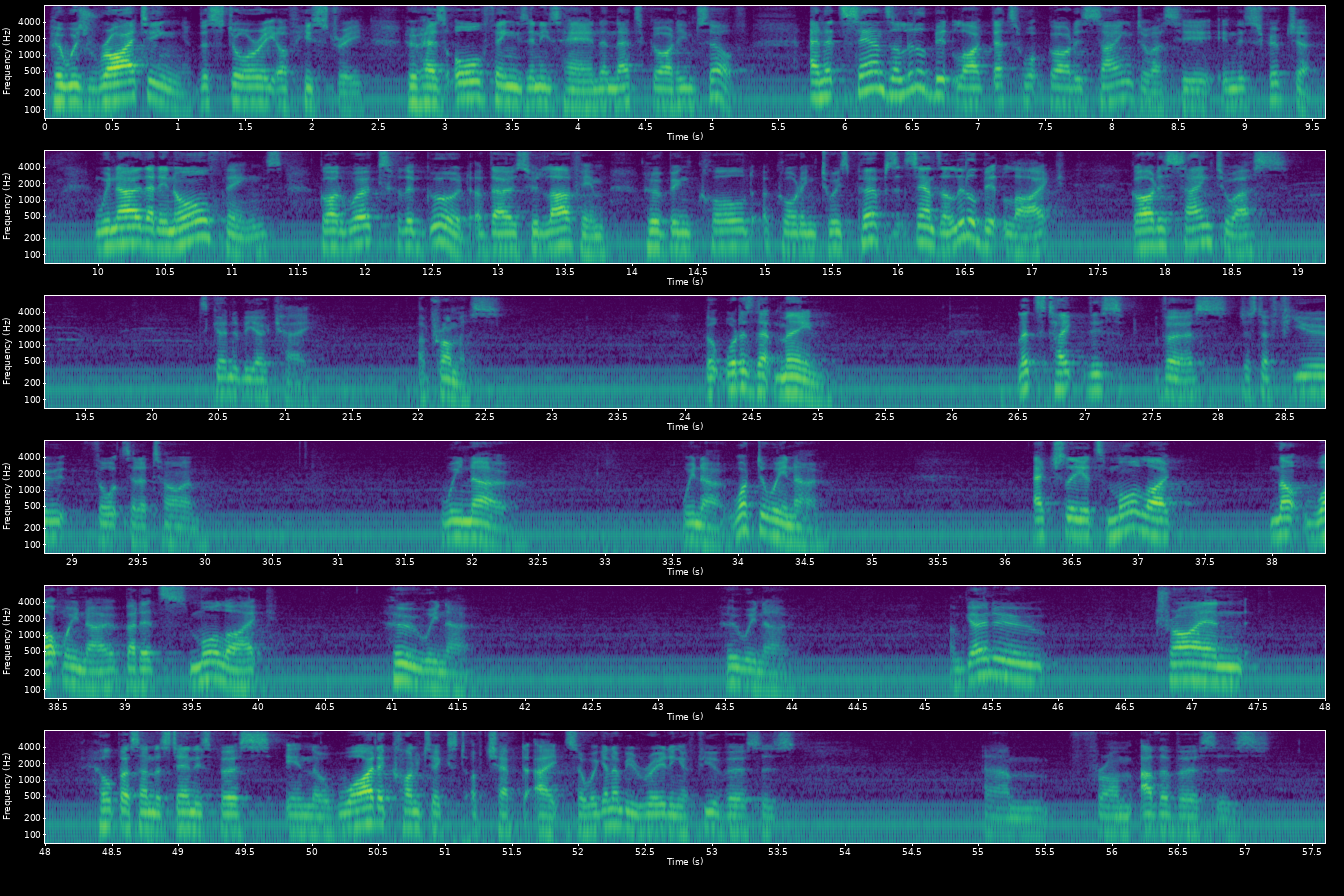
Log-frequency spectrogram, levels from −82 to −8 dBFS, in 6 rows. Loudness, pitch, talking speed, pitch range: -28 LUFS, 135 Hz, 155 wpm, 120-150 Hz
